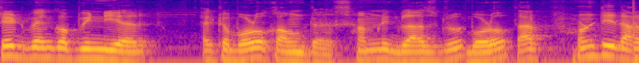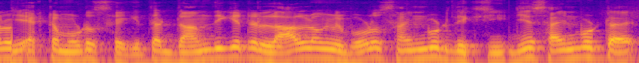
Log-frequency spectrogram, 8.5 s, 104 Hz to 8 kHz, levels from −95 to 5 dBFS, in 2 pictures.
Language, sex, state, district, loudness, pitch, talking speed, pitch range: Bengali, male, West Bengal, Purulia, -15 LUFS, 125 Hz, 160 wpm, 115-145 Hz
